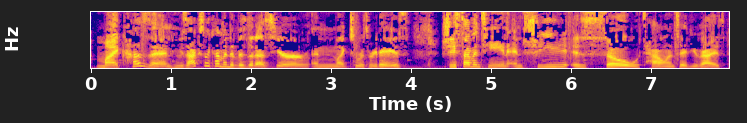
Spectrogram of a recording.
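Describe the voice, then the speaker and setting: A woman's voice: medium pitch, expressive, moderate pace, soft background music. A woman getting over a cough, talking casually and candidly to her viewers, with lots of fillers. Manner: chatty, candid, with frequent fillers. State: recovering from a cough. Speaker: vlogger. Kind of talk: casual chat to camera.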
